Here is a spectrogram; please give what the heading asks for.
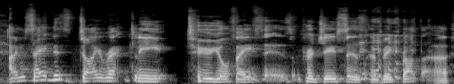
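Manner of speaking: ordinary delivery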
